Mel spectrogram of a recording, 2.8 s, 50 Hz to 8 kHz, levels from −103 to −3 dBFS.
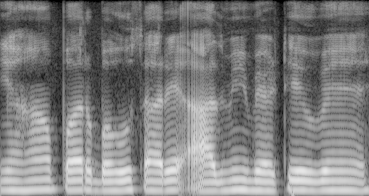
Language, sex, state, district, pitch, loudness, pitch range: Hindi, male, Jharkhand, Deoghar, 145 Hz, -18 LUFS, 140-145 Hz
